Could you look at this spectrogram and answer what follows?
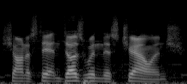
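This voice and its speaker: A young man calling softball play-by-play for college radio, correcting himself often and surging loud on big plays. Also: on the high side, moderate pace, soft background music. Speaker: play-by-play announcer.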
